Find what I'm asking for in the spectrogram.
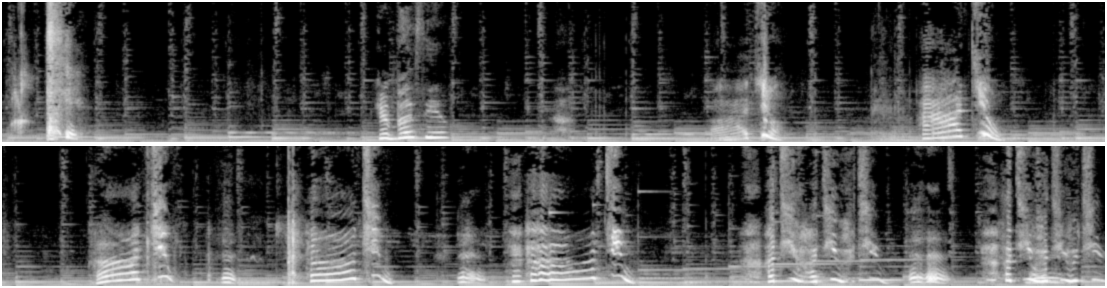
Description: Cute son thinks its funny to sneeze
